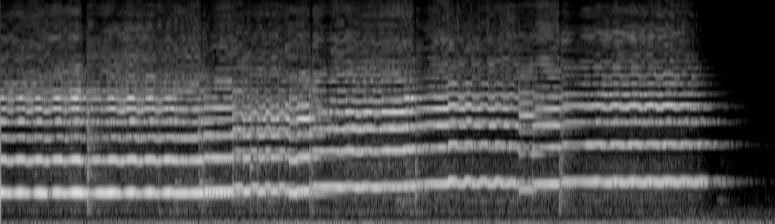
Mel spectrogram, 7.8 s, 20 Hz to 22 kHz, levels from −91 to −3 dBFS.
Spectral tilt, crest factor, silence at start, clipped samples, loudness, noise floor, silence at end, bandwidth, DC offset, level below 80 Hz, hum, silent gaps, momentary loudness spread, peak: 0.5 dB/octave; 16 dB; 0 s; under 0.1%; -25 LUFS; -54 dBFS; 0.5 s; over 20 kHz; under 0.1%; -56 dBFS; none; none; 7 LU; -10 dBFS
